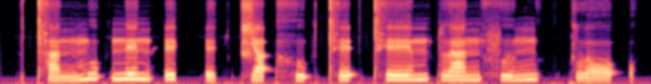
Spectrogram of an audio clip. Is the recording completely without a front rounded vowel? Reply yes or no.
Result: yes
